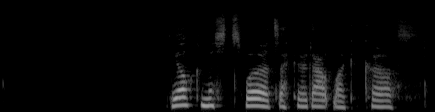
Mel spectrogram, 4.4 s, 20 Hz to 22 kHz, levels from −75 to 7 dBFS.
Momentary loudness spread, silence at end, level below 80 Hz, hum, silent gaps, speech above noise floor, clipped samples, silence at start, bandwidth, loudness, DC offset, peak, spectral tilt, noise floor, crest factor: 10 LU; 0.25 s; -86 dBFS; none; none; over 57 dB; under 0.1%; 1.7 s; 13.5 kHz; -33 LUFS; under 0.1%; -16 dBFS; -5 dB/octave; under -90 dBFS; 18 dB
